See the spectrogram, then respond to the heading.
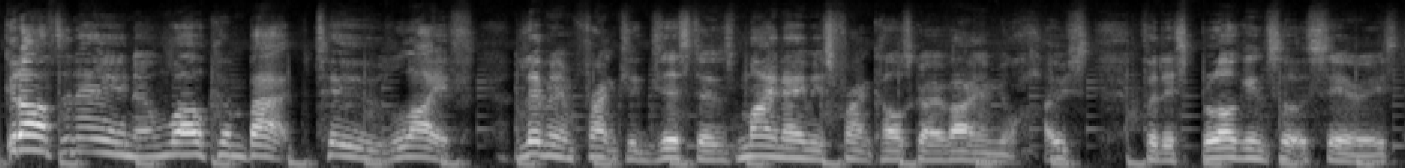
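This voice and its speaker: A young man talks to his phone camera in his bedroom, hosting his own vlog. His voice sits a bit high, and he rambles and repeats himself in a casual way. Faint music plays behind him. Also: unhurried. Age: 20s. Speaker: vlog host. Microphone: phone camera on tripod.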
